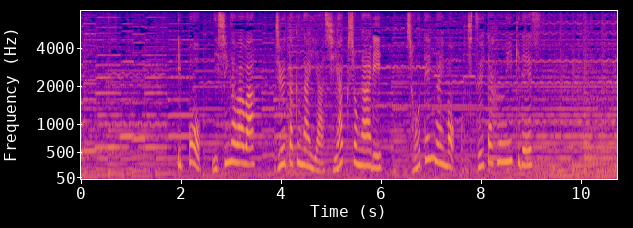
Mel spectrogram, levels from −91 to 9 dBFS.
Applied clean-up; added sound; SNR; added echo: none; none; none; none.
